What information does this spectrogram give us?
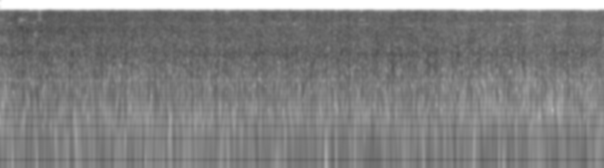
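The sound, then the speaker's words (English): Steady, loud audience applause on the Screen Director's Playhouse as tonight's stars Bob Hope and Jane Russell are introduced, a dense crackle of many hands clapping that holds at an even level throughout, with no voices heard over it. “Hear that applause?”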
